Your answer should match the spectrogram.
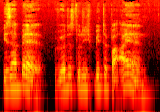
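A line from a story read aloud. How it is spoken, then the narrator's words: Calling through a door. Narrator (German): rief Hanne Gellert gegen die Badezimmertür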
